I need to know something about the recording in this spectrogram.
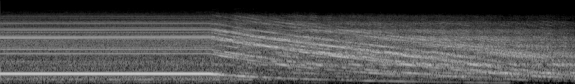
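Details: Chip extractor (spånsug) a few years old, after repair of a scraping/cutting noise with a suspected motor bearing fault: motor holds a clean, steady whine with no scraping, then the pitch slides smoothly down as it coasts to a stop after switch-off; normal running.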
